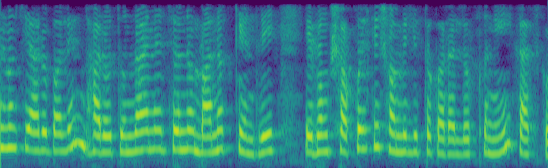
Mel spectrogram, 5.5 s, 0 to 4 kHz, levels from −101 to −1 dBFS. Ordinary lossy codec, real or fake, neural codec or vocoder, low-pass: none; fake; codec, 16 kHz, 16 kbps, FreqCodec, smaller model; 3.6 kHz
